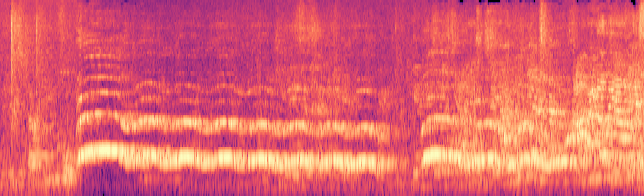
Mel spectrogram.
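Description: A woman sings loudly with a wavering voice in a large hall.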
